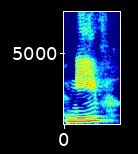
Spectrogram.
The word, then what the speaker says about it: Niamh: right but i did not remember is it nev yeah no me name me how they pronounce it maybe it was i i don't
